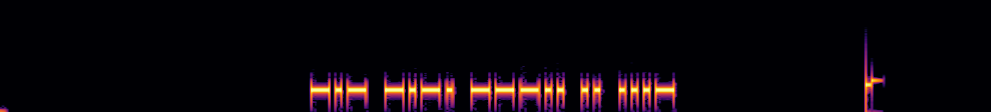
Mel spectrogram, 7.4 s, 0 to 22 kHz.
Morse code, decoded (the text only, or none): KC8IV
